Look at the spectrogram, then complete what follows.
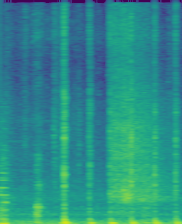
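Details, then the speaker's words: Tesla interior rear-view mirror base, cover removed, tapped by hand: each tap draws a sharp, tinny buzz from a partly suspended metal plate on the circuit board; suspected loose mounting or assembly, unresolved. "个地方特别的响，就是汽车的抖动，这个整个电路板都特别响。同样的撞击，下面这里是闷沉的声音。这里就很响，其他地方都不会响的，就是这一块电路板在响啊。"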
